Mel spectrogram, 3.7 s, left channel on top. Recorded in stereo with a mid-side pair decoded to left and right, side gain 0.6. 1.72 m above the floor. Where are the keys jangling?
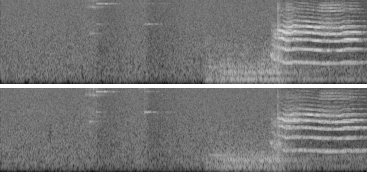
25° right, 7 m; by 1.9 s 45° right, 8 m.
